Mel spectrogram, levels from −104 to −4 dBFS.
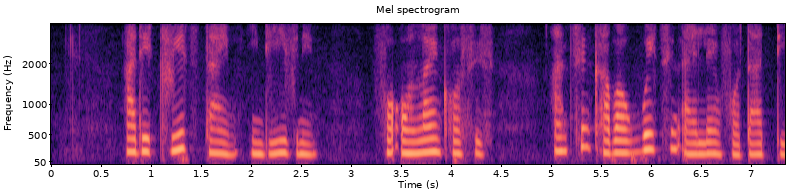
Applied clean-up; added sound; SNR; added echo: none; none; none; none.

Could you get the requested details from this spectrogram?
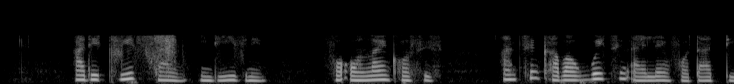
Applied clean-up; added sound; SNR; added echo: none; Tearing; 13 dB; none.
